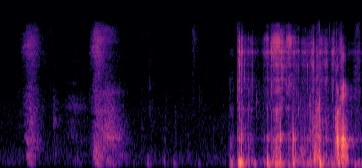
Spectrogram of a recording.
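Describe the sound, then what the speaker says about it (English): A person blows their nose up close, with a couple of short sniffing snorts first and then a longer, louder, rough blowing burst. "I got to blow my nose."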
